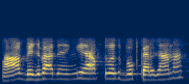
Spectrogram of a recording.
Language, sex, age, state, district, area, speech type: Hindi, female, 30-45, Madhya Pradesh, Gwalior, rural, conversation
